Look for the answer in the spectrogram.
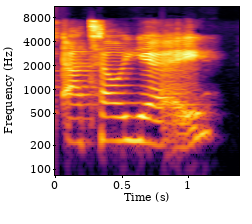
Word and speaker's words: atelier: It is pronounced atelier, and it is A-T-E-L-I-E-R.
